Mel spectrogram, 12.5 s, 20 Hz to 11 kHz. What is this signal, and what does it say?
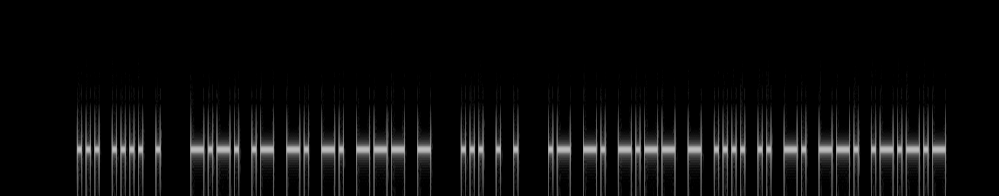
Morse code, heard as a keyed tone, about 22 wpm, 700 Hz. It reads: SHE CANNOT SEE ANYTHING.
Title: Additional Easy Phrases 22wpm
